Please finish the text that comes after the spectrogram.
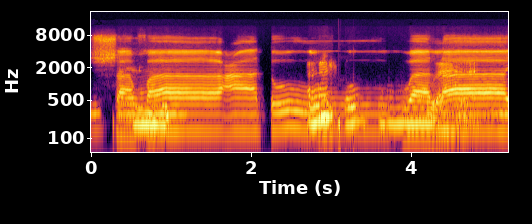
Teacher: Syafa'atu wa fathah alif mat tabi'i, kemudian tak marbutoh domah tanwin bertemu dengan wawu, bacaan idgham bi gunnah. Guna. Mendengung ya, mendengung di wawu.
